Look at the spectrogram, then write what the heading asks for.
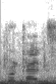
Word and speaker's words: Brocante: I have been craving for the Brocantes to be back open again.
